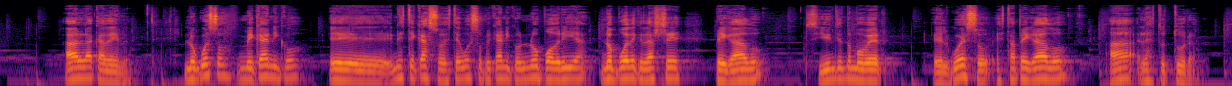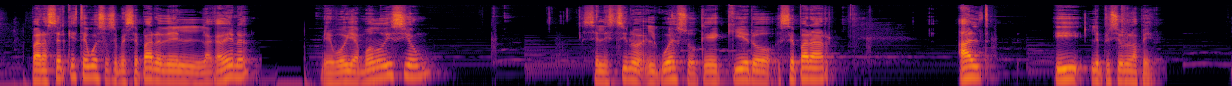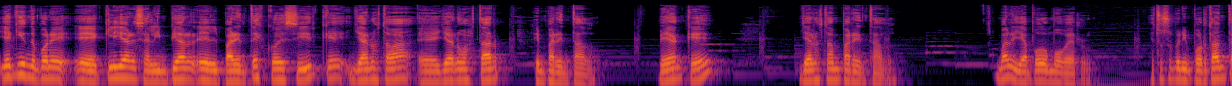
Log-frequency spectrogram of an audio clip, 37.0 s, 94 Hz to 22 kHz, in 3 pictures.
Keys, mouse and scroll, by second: 7.7 right click, 8.0 click, 8.4 g, 12.4 alt+r, 15.6 click, 17.4 right click, 23.6 alt+p, 28.8 right click, 30.0 g.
